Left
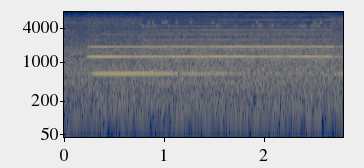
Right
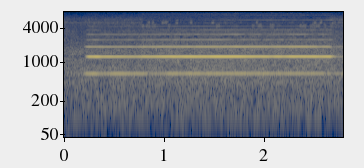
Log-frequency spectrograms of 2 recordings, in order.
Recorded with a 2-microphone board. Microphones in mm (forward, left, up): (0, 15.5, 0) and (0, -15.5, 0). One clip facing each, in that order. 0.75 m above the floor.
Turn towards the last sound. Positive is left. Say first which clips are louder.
# right 6 dB
turn(degrees=-50)  # may be behind; listen again after turning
